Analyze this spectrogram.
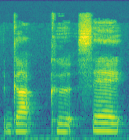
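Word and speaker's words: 学生: Although we write it as gakusei, we pronounce it as gakusei, gakusei, as if the u from ku disappears.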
